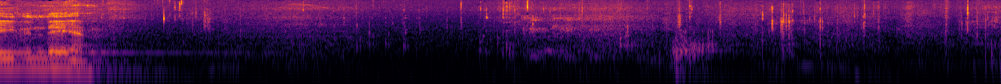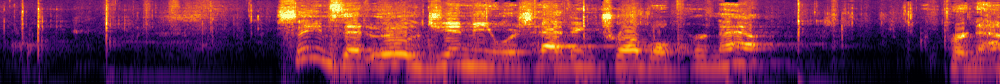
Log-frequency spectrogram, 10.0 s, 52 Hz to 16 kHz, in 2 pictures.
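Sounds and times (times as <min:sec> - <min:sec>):
speech: 0:00.0 - 0:00.6, 0:06.4 - 0:09.0, 0:09.8 - 0:10.0
person sipping water: 0:00.8 - 0:06.4
swallow: 0:02.4 - 0:04.1.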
